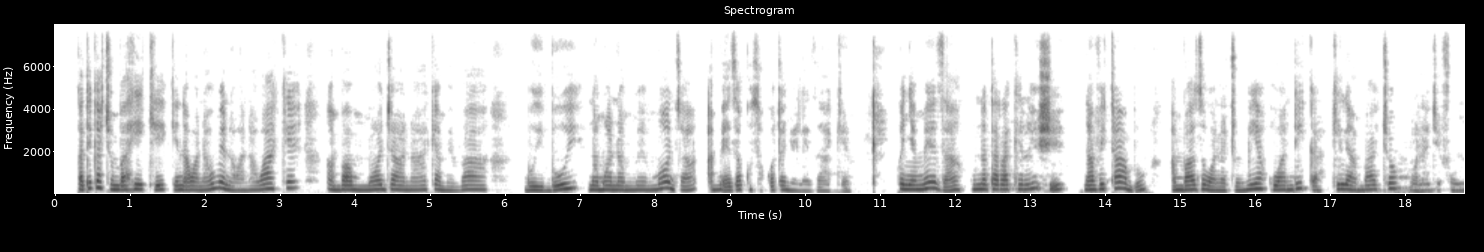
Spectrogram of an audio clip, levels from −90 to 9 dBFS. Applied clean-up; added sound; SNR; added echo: neural mask model Resemble Enhance denoiser.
